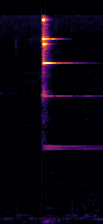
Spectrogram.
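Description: A single bright bell ring strikes once and then rings out with a clear, sustained metallic tone that slowly fades over a low, quiet background hum.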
